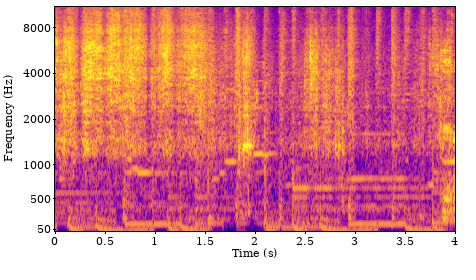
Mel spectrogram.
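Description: Toilet brush scrubbing around the inside of a toilet bowl through the water, a steady run of rubbing strokes, with background music underneath.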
